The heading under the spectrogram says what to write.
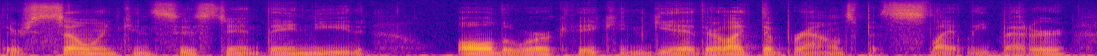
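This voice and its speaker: This man is quiet. His pitch variation is ordinary. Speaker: sports YouTuber. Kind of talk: casual commentary. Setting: home recording at night. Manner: quiet, keeping voice down; hesitant, many fillers.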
